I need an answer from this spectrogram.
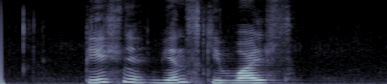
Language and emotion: Russian, neutral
